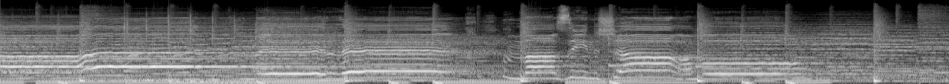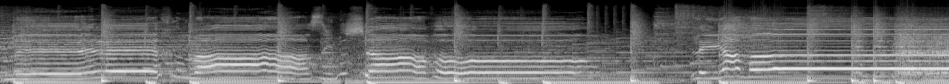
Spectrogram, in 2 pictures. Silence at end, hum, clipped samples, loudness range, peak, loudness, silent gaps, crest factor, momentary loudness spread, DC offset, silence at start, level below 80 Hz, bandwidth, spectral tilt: 0 s; none; 0.7%; 5 LU; 0 dBFS; -9 LUFS; none; 10 dB; 12 LU; under 0.1%; 0 s; -22 dBFS; 18 kHz; -4.5 dB/octave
